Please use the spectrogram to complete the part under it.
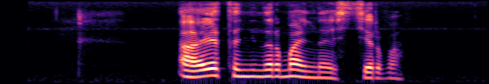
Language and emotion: Russian, neutral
